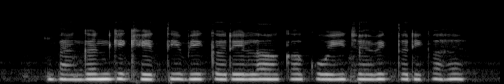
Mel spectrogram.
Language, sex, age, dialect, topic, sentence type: Magahi, female, 25-30, Western, agriculture, question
